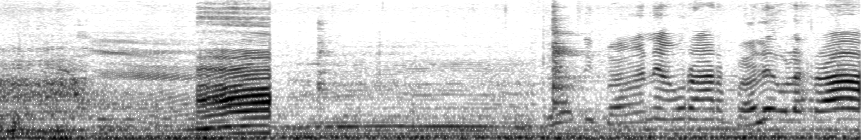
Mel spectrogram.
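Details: Large cattle brought to a market in Indonesia in the morning: a short low, level moo in the middle, framed by bursts of loud nearby speech from traders and background market noise.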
